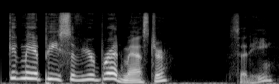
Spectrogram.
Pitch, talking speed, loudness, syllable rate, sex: 185 Hz, 215 wpm, -16 LUFS, 5.8 syllables/s, male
